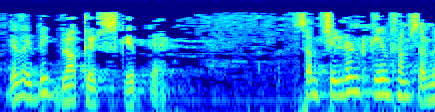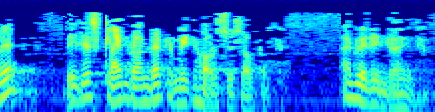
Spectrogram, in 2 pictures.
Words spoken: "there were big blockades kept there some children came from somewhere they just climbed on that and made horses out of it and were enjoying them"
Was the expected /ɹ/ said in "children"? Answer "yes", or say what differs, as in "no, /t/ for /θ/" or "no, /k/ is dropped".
yes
